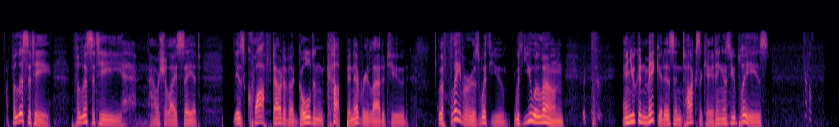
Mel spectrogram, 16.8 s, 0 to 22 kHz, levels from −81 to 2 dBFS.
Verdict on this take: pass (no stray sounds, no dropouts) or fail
fail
